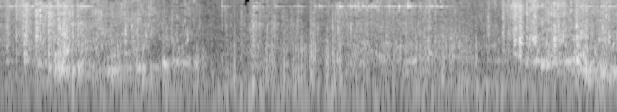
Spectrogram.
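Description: Frigid water gurgles and sloshes up through holes that fishermen drilled with an ice auger in foot-thick ice on the frozen river in Kyiv, by the bridge linking the right and left banks. Two splashy surges come at the start and end, with a softer bubbling churn between them.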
